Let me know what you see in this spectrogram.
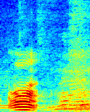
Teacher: huruf a ini terletak atau keluar dari halqi, dari halqi, dari tengah-tengah tenggorokan a. Kemudian cara keluarnya itu ihtikaki atau adanya gesekan. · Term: huruf a atau ain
